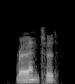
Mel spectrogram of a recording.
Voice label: "rented", English; adjectives

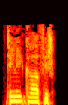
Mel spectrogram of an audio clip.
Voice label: "telegraphisch", German; adjectives

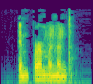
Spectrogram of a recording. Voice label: "impermanent", English; adjectives

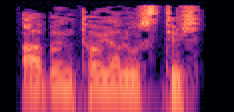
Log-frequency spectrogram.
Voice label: "abenteuerlustig", German; adjectives

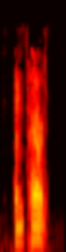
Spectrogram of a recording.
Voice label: "unpaired", english; adjectives

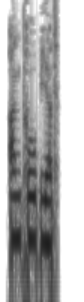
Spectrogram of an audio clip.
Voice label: "anprobiert", German; adjectives

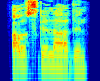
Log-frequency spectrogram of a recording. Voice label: "ausgeladen", German; adjectives

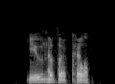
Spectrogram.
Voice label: "univocal", English; adjectives

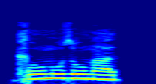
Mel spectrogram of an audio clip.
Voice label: "chromosomal", German; adjectives

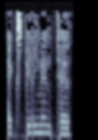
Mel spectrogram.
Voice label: "experimentell", German; adjectives

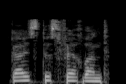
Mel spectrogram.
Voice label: "geistesverwandt", German; adjectives

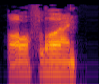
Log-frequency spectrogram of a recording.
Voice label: "off-line", english; adjectives

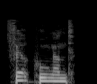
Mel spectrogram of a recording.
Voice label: "verhungernd", German; adjectives

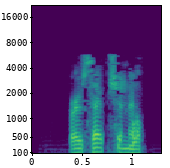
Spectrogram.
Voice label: "perceptional", English; adjectives

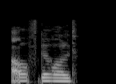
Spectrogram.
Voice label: "aufgerollt", German; adjectives

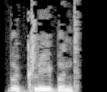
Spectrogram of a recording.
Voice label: "beklebend", German; adjectives

